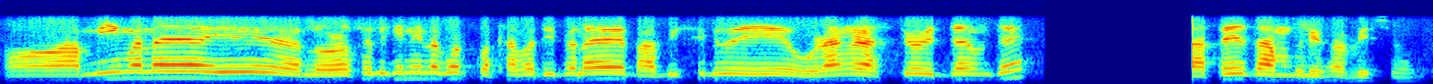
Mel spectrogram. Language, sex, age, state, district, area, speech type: Assamese, male, 60+, Assam, Darrang, rural, conversation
